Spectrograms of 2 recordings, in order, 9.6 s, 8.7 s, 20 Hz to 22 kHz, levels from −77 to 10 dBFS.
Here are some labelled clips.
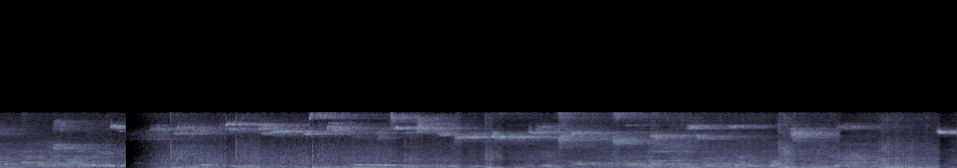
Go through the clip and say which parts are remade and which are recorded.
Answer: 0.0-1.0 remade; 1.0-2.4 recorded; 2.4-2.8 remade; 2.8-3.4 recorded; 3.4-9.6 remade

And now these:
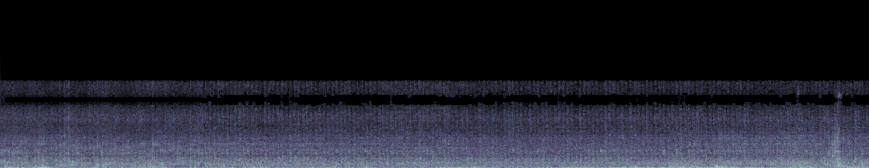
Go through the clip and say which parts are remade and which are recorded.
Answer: 0.0-2.0 remade; 2.0-8.7 recorded

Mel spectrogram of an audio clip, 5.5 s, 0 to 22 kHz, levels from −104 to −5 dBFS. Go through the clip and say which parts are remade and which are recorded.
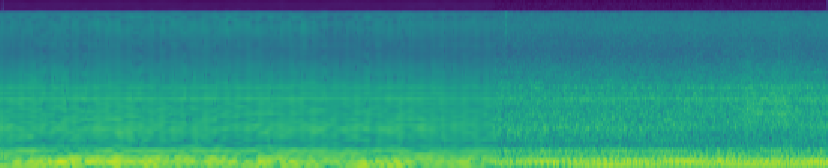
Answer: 0.0-3.3 remade; 3.3-5.5 recorded

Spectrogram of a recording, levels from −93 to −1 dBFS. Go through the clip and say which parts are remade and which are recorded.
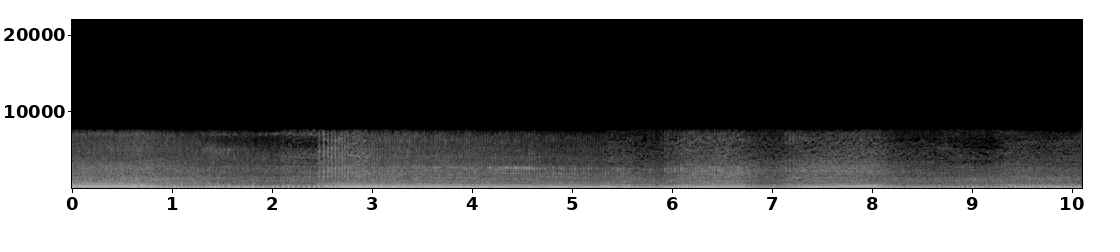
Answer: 0.0-10.1 recorded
